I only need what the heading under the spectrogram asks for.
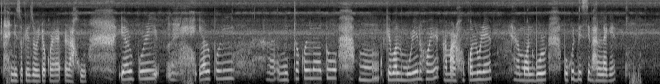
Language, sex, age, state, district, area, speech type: Assamese, female, 18-30, Assam, Lakhimpur, rural, spontaneous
